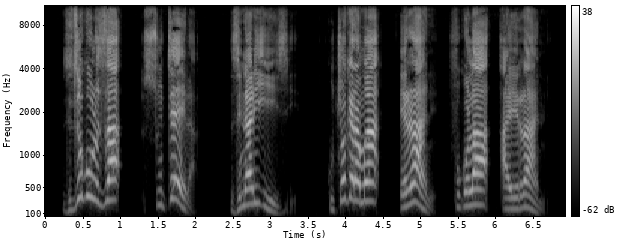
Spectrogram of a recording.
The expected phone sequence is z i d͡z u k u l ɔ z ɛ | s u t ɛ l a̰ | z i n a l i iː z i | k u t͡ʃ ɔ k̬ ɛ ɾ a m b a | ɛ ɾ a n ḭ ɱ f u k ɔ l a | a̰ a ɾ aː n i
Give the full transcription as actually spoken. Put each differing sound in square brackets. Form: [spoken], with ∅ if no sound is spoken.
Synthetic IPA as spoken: z i d͡z u k u l [u] z [a] | s u t ɛ l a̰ | z i n a l i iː z i | k u t͡ʃ ɔ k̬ ɛ ɾ a m [w] a | ɛ ɾ a n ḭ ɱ f u k ɔ l a | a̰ [ɛ] ɾ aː n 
